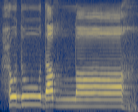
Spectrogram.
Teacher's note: আল্লাহ শব্দের লামটা কিন্তু পুর হবে, এখানে মোটা হবে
